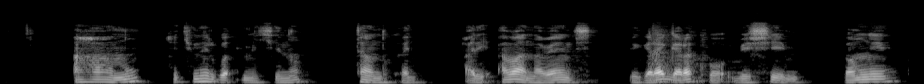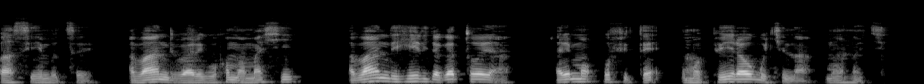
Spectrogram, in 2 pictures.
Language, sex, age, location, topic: Kinyarwanda, female, 25-35, Kigali, health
